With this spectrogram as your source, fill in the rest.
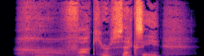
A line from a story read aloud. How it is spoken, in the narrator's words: I breathed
